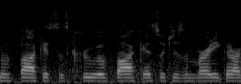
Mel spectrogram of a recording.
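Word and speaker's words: Bacchus: How is it pronounced? Huh? Bacus.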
